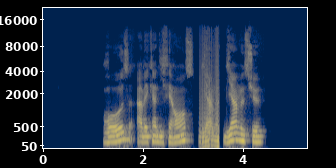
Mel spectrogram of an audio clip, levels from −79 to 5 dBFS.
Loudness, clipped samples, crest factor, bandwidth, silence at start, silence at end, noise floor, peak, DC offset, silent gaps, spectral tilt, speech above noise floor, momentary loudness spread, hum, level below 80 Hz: -17 LUFS; under 0.1%; 16 dB; 14 kHz; 1.2 s; 0.9 s; -87 dBFS; -2 dBFS; under 0.1%; none; -6.5 dB/octave; 71 dB; 6 LU; none; -38 dBFS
